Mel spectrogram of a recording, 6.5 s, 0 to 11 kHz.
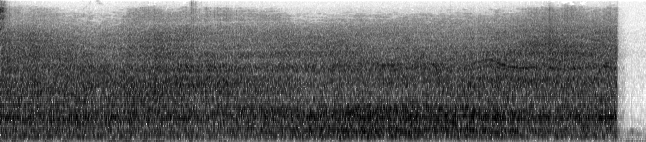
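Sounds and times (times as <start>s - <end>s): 
Harrier jump jet engine roar: 0.0s - 6.3s.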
